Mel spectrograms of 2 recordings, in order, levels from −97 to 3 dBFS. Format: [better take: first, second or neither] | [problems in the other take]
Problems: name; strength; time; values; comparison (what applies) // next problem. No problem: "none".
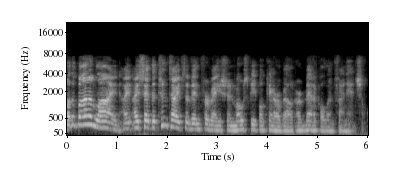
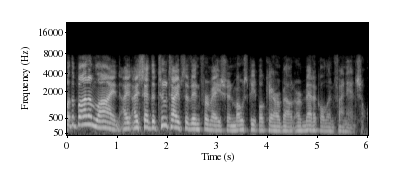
second | noise reduction (neural mask model DeepFilterNet 3)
